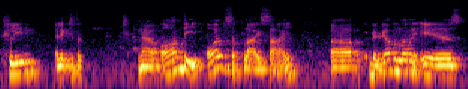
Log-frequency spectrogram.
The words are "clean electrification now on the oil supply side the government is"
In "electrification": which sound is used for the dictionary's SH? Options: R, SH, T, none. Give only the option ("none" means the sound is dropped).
none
